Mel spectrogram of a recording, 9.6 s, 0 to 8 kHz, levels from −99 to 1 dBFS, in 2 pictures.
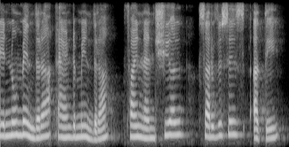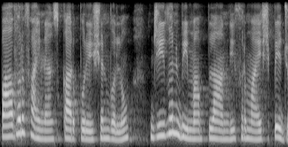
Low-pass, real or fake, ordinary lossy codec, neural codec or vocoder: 7.2 kHz; fake; none; vocoder, 22.05 kHz, 80 mel bands, HiFi-GAN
